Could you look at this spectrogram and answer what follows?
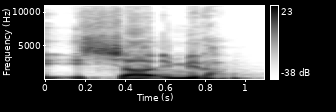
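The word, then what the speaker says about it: אִשָּׁה: 남자, 여자, 히브리 발음으로 이쉬, 이샤입니다.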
